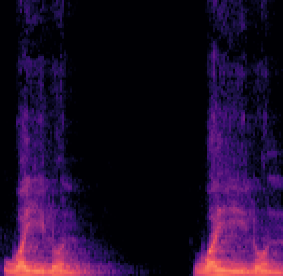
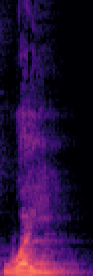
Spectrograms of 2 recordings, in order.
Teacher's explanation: That's maddul lin, and it's 2 harakat long. Waylun. Then we have tanween on lam.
